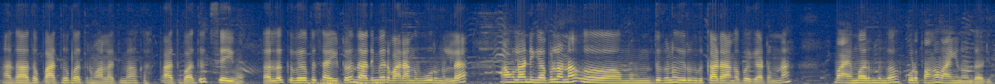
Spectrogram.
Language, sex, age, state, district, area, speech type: Tamil, female, 45-60, Tamil Nadu, Tiruvannamalai, rural, spontaneous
